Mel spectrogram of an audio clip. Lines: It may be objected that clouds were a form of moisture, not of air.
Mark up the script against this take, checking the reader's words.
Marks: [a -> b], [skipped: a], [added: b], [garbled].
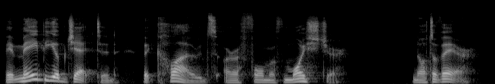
It may be objected that clouds [were -> are] a form of moisture, not of air.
